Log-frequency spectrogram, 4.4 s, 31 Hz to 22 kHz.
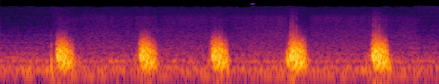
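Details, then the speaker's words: Stethoscope over the aorta and renal arteries: regular whooshing pulses at about 75 a minute; abdominal bruit, which in a hypertensive patient raises suspicion of renal artery stenosis though most bruits have other causes. "in a patient with hypertension a brwy raises suspicion of renal artery stenosis but most brewes have other causes"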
